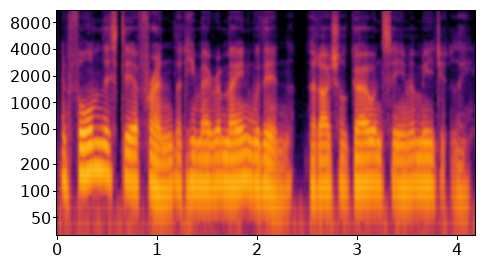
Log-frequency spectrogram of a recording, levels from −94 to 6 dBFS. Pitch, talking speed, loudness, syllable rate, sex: 120 Hz, 245 wpm, -16 LUFS, 6.0 syllables/s, male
